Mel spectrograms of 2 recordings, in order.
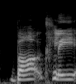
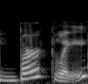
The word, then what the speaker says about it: Berkeley: And I just want to start, Rachel, have I pronounced Berkeley and draft in the right way? Well, no, it would be Berkeley.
